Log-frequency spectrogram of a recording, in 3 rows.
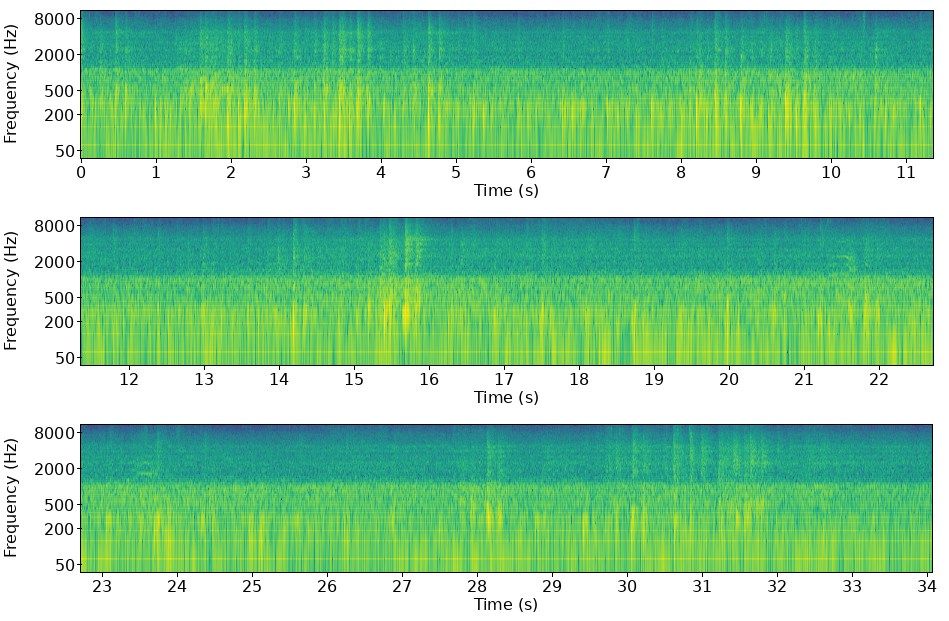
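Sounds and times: clickety-clack over rail joints: 0.0 - 34.0
train wheels rumbling on rail: 0.0 - 34.0.

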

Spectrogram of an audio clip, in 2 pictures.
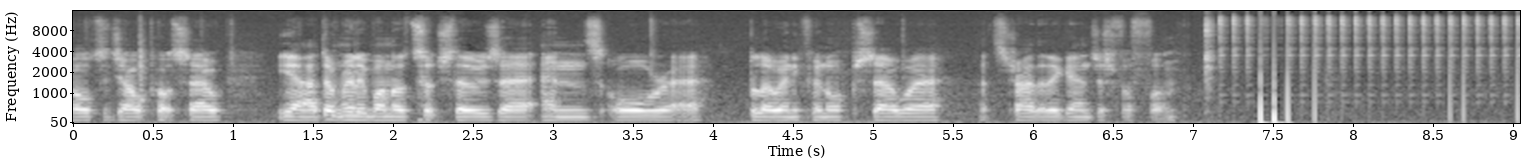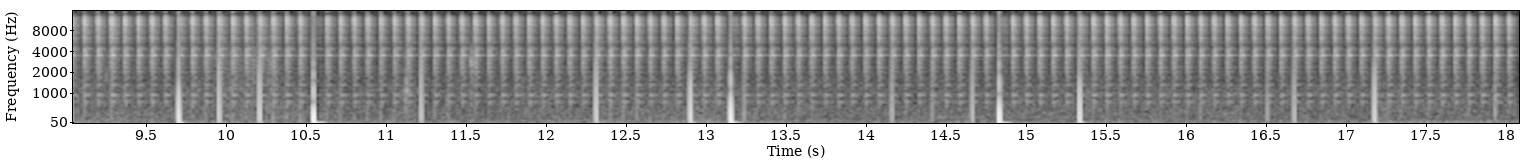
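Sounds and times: spark igniter clicking: 7.1 - 18.0.

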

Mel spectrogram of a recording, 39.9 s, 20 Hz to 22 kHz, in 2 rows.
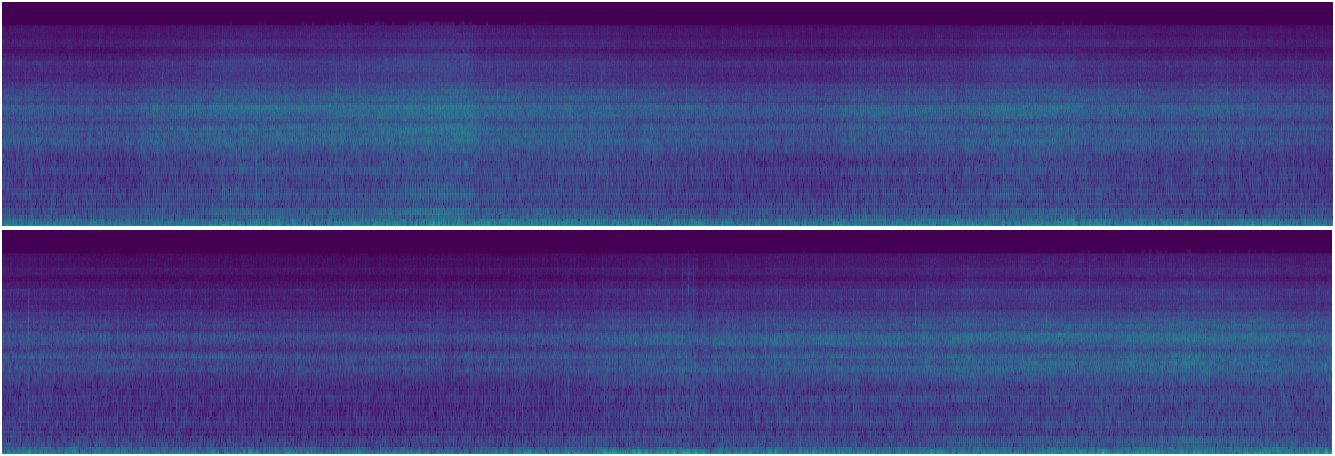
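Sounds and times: dirt bike engine running: 0.0 - 39.9.

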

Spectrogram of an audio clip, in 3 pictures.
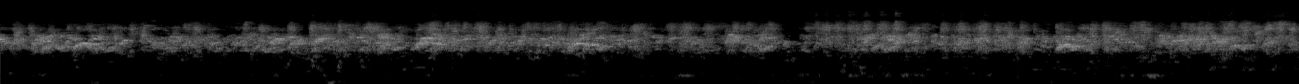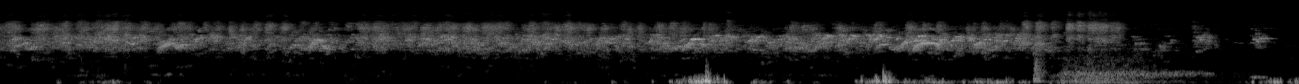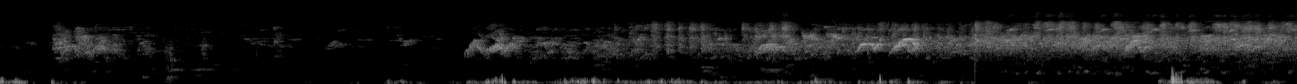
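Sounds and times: flock of small birds chirping: 0.0 - 38.9
low thuds: 22.9 - 24.8.

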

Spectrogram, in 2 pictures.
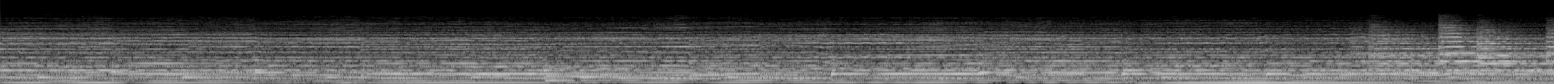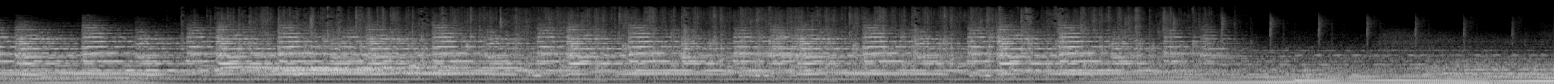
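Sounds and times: church bells ringing: 14.0 - 28.4.

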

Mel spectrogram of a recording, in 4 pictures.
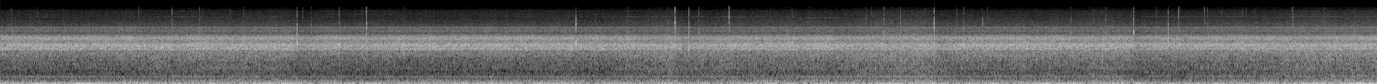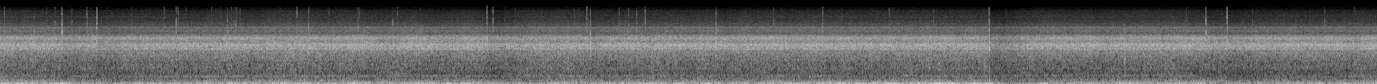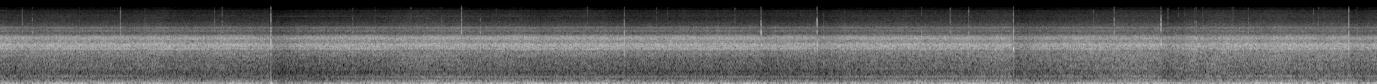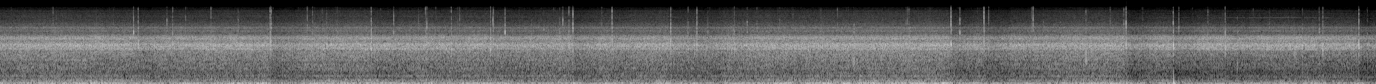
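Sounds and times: tyre hiss on wet road: 0.0 - 55.0.

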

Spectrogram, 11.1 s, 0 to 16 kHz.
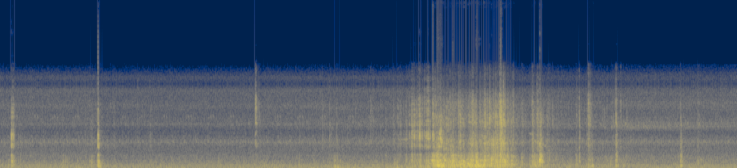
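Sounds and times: low engine hum: 0.0 - 11.0
car body crashing onto gravel: 5.8 - 9.4.

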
